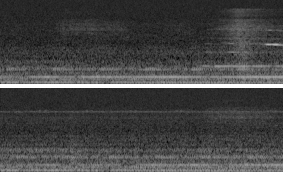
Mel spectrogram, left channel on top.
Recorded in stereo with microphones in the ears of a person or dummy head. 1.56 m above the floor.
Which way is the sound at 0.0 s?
40° right (ahead or behind).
